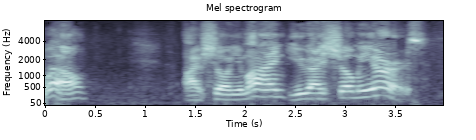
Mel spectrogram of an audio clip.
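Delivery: high, loud, challenging retort tone.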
